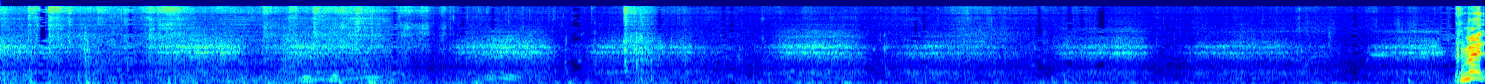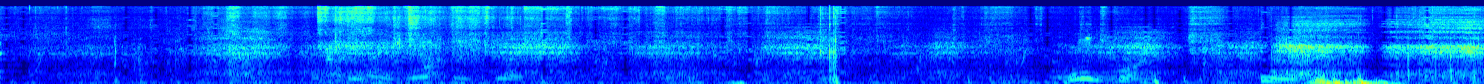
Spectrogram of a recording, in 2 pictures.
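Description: A dog's single short, loud yelp about halfway through, over faint sounds of people moving about in the snow.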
